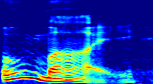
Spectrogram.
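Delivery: loud oh my, with my drawn out. Recounting doing a voice at the store, George Takei voice. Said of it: "I was doing George Takei's voice, and I was doing the".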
